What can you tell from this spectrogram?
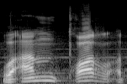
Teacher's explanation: میم ساکن کے بعد طا ہے اس لیے یہاں پہ ہم نے غنہ نہیں کرنا، طا کو پر کر کے موٹا کر کے پڑھنا ہے۔ وَأَمْطَرْ، طا کو بھی اور را جو ہے اس کو بھی، کیونکہ را ساکن جو ہے اس سے پچھلا حرف جو ہے اس کے اوپر اگر زبر ہو اور پیش ہو تو ہم نے اس کو پر کر کے پڑھنا ہوتا ہے۔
